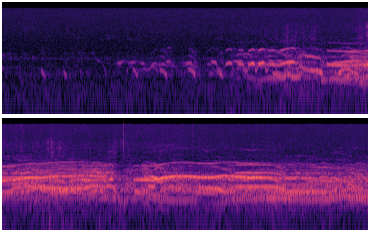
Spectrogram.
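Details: Wapiti Lake pack wolves gathering for a group howl: short yips and broken yelps swell into a rich chorus of many overlapping, wavering howls that rise and fall together, growing louder and denser toward the end.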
